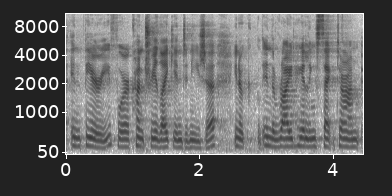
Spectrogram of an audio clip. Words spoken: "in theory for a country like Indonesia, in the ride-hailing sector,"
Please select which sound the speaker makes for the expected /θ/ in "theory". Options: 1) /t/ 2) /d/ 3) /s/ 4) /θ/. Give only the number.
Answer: 4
